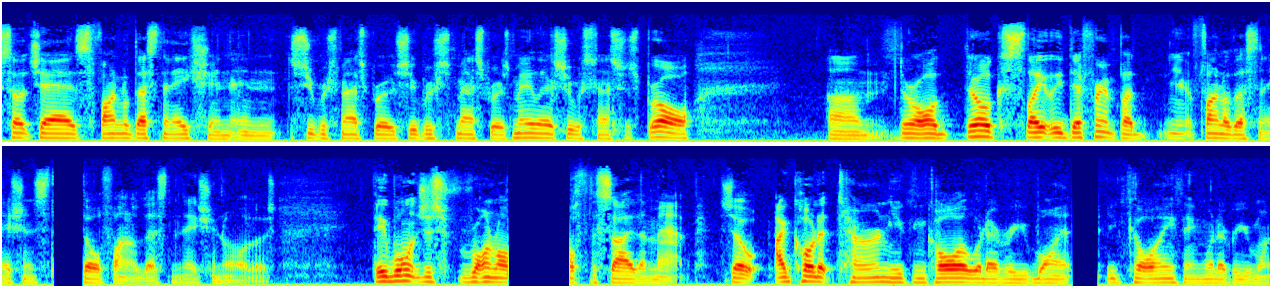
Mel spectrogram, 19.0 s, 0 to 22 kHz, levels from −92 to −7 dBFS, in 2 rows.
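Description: At 9.89, 13.30 and 17.53 s the sound drops to silence for 0.23, 0.47 and 0.20 s. These are likely Bluetooth stalls: the headphone buffer ran dry awaiting resent packets.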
